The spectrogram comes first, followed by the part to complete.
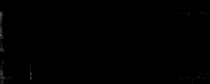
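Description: Near silence: faint room tone, broken in the middle by about a second of complete digital silence at an edit cut.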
